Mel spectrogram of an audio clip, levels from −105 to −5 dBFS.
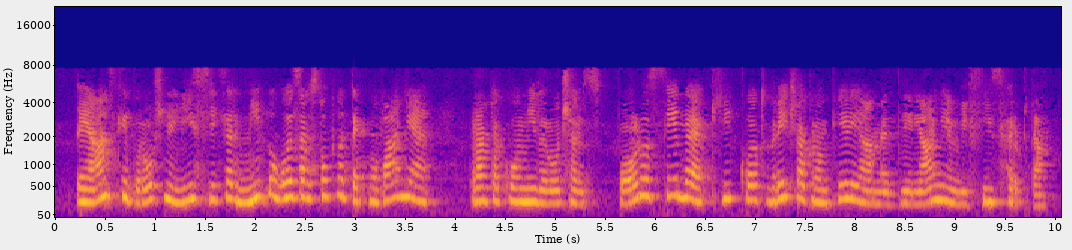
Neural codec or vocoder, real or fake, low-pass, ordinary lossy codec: codec, 32 kHz, 1.9 kbps, SNAC; fake; 14.4 kHz; AAC, 24 kbps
